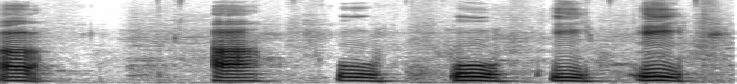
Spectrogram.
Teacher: इसमें केवल मुंह से ही हवा निकलती है, नाक से नहीं निकलती।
